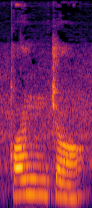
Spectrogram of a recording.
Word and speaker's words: kanca: Contohnya kanca, atau artinya itu dalam bahasa Indonesia adalah teman, tetapi untuk vokalnya adalah konco.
